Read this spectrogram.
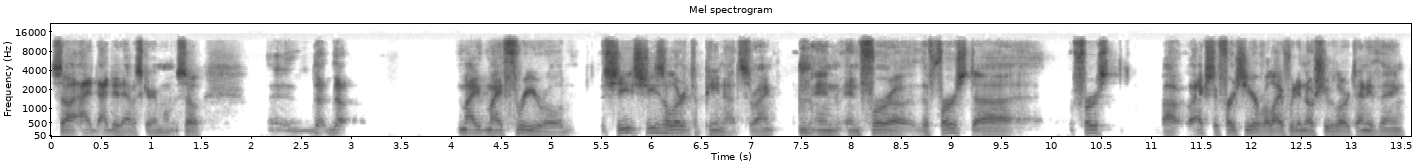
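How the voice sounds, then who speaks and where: A man's voice: on the low side, normal speed, bright, forceful tone, no room sound. A young adult man, a podcast guest, telling a personal story in casual conversation with many restarts.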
